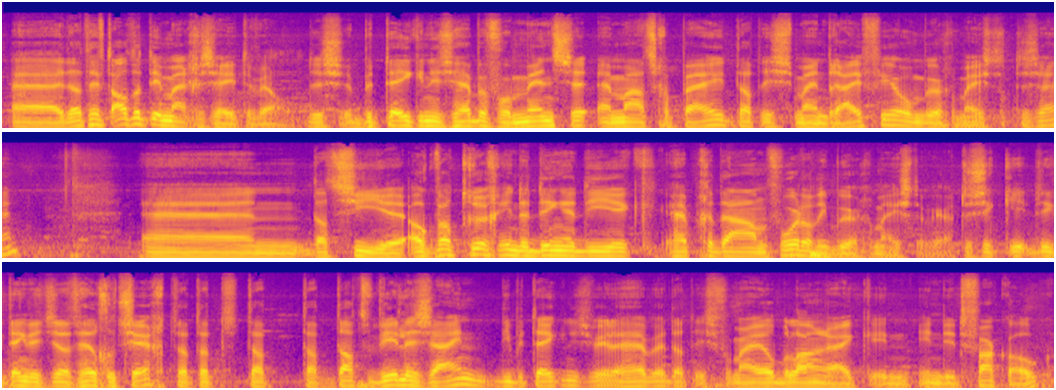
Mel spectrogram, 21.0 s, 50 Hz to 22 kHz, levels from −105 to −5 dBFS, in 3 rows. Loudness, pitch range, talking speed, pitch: -16 LUFS, 95-110 Hz, 210 wpm, 100 Hz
